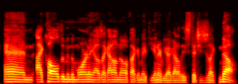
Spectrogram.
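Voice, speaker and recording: Low-pitched man, casual interview guest. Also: fairly even intonation, racing, no echo, studio quality. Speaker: interview guest, video journalist. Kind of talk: casual conversational interview answers.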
